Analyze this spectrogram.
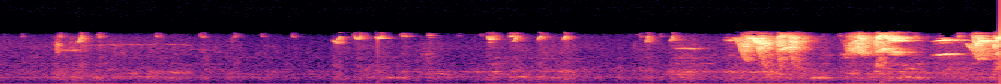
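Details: Chicks with their mother hen, giving rapid high peeps in bursts, then several loud, harsh, broad squawks in the final seconds.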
